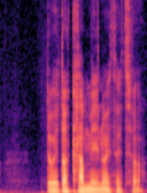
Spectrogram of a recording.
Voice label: "camu", welsh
